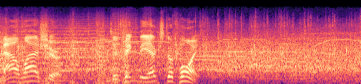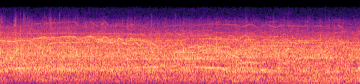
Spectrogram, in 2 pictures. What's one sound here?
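A stadium crowd cheers and murmurs outdoors.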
